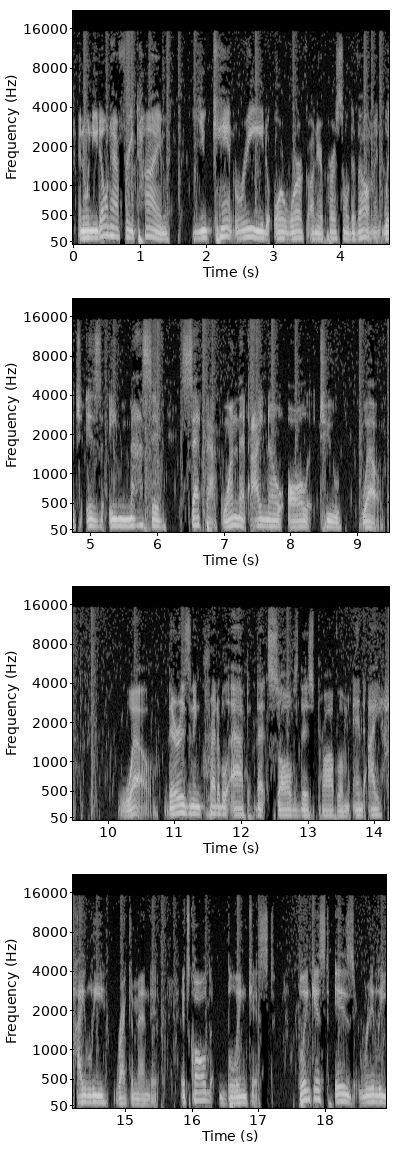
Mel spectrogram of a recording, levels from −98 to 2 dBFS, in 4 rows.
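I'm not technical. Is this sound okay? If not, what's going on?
No. All the way through, the quiet gaps between phrases drop to near silence with twinkling specks. This is overdone noise removal: a cleanup tool set too strongly, cutting away quiet parts of the voice along with the background noise.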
